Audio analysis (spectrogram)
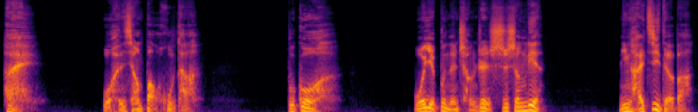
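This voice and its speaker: Audiobook role: man acting a smug, evasive male teacher, low and quiet, dry sound. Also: lively intonation, takes it slowly, long pauses, husky, dry recording, full character voice. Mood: pleading. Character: smooth, self-assured cram-school teacher, male, evasive. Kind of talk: audiobook character dialogue.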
